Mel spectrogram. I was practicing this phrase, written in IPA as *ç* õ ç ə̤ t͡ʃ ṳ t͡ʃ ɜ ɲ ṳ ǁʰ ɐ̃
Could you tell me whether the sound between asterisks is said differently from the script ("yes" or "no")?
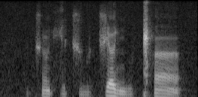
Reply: yes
